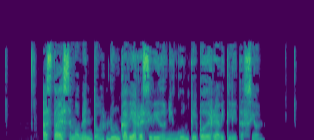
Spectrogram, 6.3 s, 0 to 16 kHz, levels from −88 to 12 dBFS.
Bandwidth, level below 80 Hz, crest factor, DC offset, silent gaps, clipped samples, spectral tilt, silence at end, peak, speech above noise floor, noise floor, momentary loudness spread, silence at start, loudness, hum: 11.5 kHz; -70 dBFS; 22 dB; under 0.1%; none; under 0.1%; -2 dB/octave; 1.05 s; 0 dBFS; 40 dB; -60 dBFS; 15 LU; 0.6 s; -18 LUFS; none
